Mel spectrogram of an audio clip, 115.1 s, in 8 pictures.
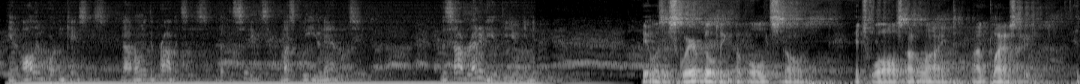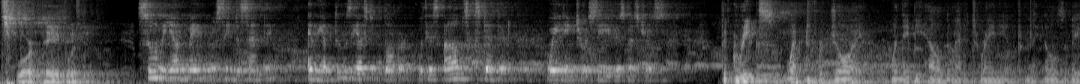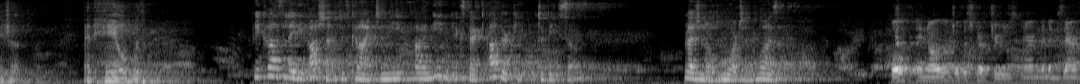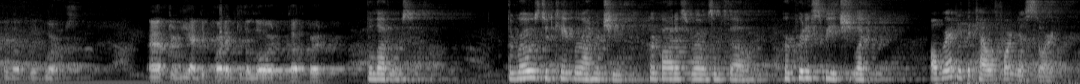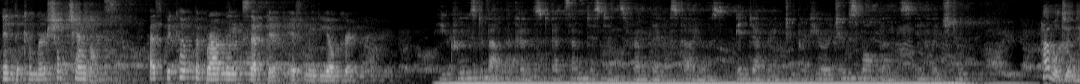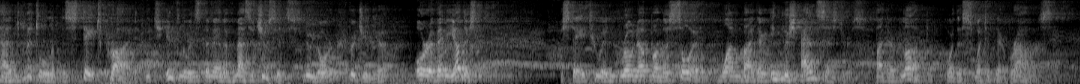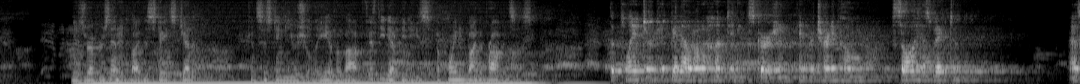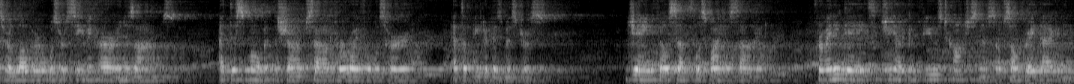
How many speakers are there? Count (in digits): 10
